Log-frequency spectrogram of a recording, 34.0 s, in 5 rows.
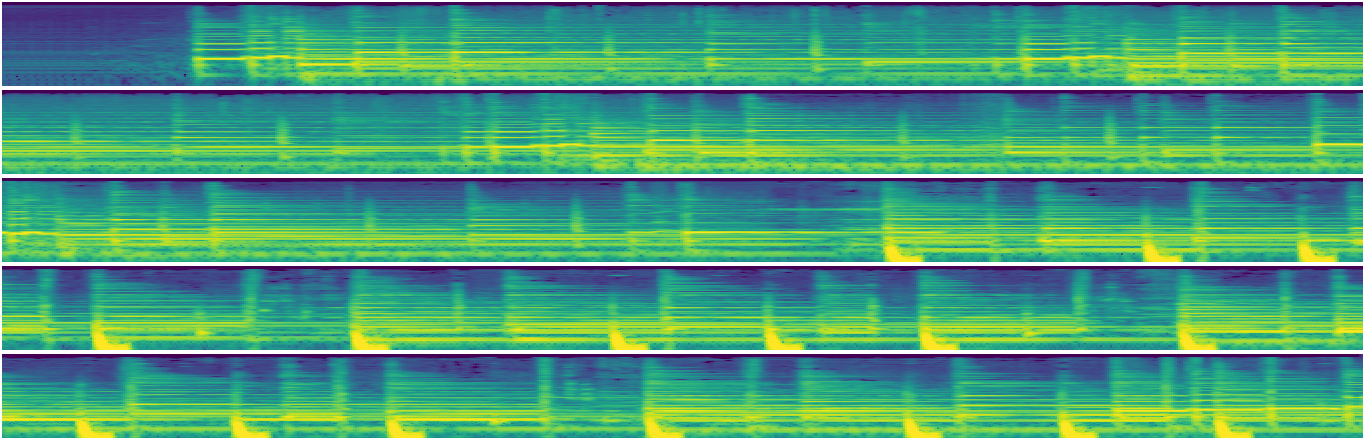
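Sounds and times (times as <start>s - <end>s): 
acoustic music: 0.2s - 34.0s.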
